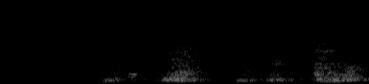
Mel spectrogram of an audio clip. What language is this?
Czech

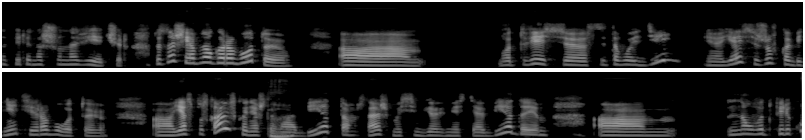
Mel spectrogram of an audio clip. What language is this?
Russian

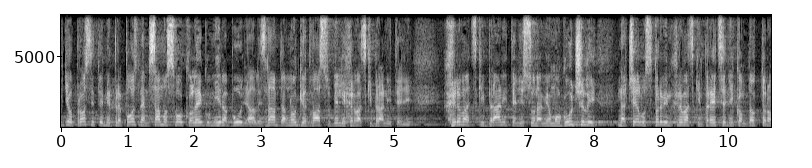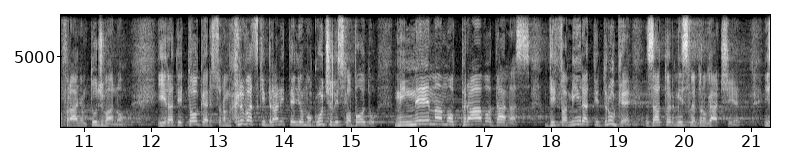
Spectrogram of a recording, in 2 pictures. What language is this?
Croatian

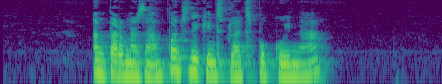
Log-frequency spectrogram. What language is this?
Catalan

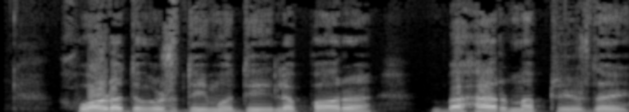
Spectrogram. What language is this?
Pashto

